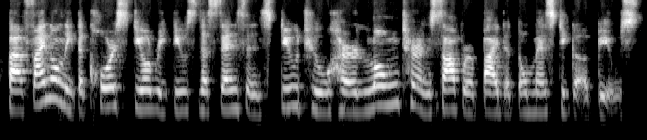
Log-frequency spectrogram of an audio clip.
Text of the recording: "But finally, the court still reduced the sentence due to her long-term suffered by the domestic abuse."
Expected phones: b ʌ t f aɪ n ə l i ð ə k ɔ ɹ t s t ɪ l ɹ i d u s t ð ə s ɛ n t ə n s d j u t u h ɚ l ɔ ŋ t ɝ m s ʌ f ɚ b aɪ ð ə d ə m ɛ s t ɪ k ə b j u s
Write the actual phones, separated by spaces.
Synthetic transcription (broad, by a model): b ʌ t f aɪ n ə l i ð ə k ɔ ɹ s t ɪ l ɹ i d u s ð ə s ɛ n s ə n s d j u t u h ɚ l ɔ ŋ t ɝ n s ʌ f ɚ b aɪ ð ə d ə m ɛ s t ɪ k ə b j u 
